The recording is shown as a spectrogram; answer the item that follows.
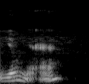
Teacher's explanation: Okay? And so in the south, they say dấu nhã, which almost sounds like hỏi. Right? In the north, they distinguish.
